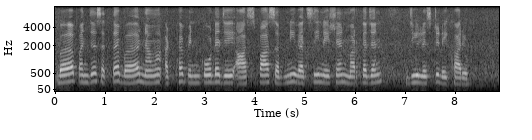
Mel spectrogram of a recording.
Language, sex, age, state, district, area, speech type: Sindhi, female, 45-60, Maharashtra, Thane, urban, read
